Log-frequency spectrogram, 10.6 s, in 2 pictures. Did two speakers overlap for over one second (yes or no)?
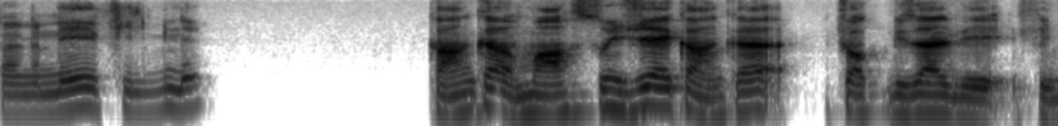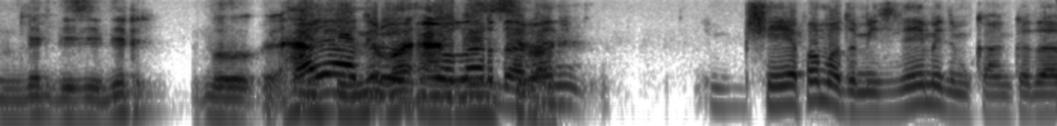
yes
